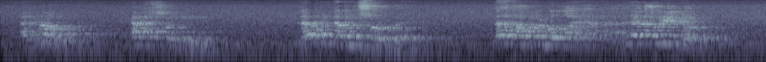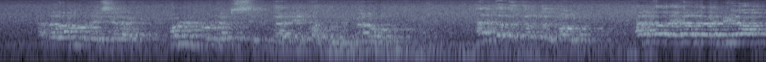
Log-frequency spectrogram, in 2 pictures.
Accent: Egypt; اللهم ارزق بلادنا مصر الأمن والأمان والاستقرار

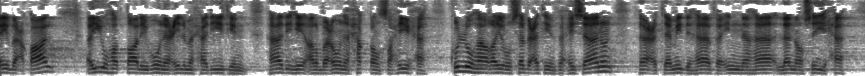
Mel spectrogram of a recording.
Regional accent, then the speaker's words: Najd, Saudi Arabia; منهم من أهل بلدنا نجد

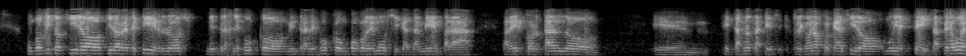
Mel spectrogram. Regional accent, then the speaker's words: Argentina; haciéndonos responsables de que somos argentinos y que nuestro país tiene que engrandecerse

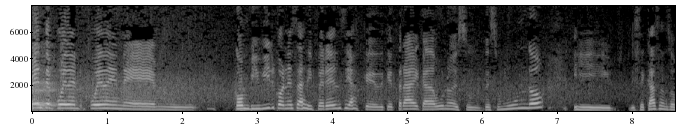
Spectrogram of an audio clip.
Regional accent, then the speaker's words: Buenos Aires, Argentina; born there; Yo nací en Villa Urquiza.

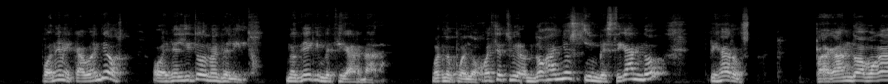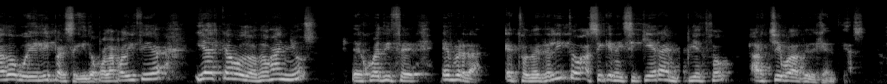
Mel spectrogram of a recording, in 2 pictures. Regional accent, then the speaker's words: Spain; Una vergüenza casi como español.

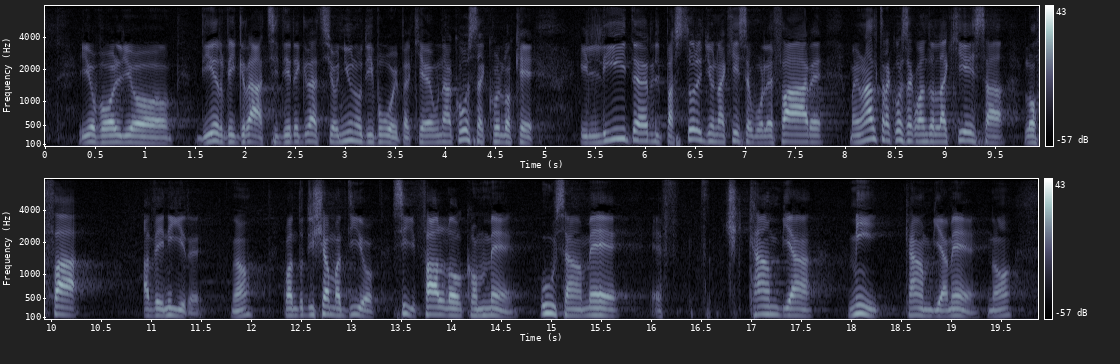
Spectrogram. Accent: Taranto, Apulia, Italy; Io sono tarantino, perché l'accento forse può ingannare, perché io sono un po' confuso ora tra il francese, l'inglese, il tedesco, ma in effetti le radici sono di Taranto, no? Taranto vecchio, mio padre.

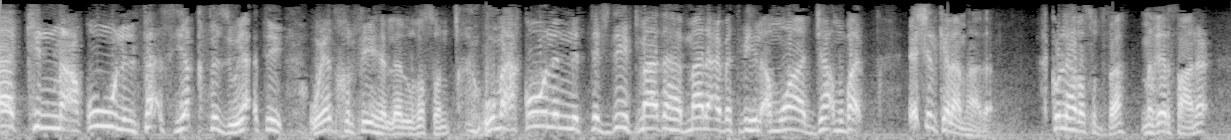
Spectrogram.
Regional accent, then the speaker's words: Saudi Arabia; وأقول أنا جئت من السعودية وكذا

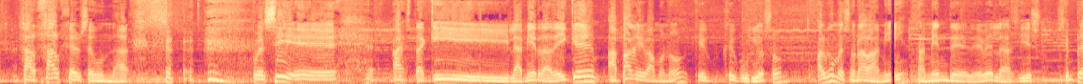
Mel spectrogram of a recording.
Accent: Orihuela, Valencian Community, Spain; yo soy de Orihuela, pero no, también se dice botelleo. Aquí decimos botelleo y nos duele los oídos el oír botellón.

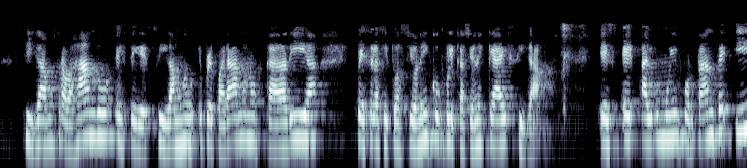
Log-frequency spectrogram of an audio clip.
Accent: Venezuela; nosotros tenemos un gran desarrollo y un gran papel importante como mujeres venezolanas

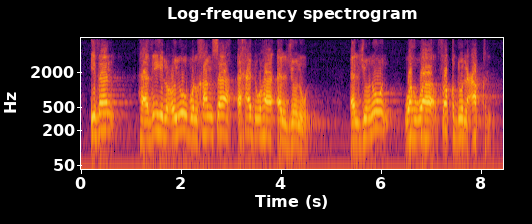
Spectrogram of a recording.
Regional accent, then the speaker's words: Damascus, Damascus Governorate, Syria; وعندنا في دمشق توجد مشفى خاصة لهؤلاء الناس

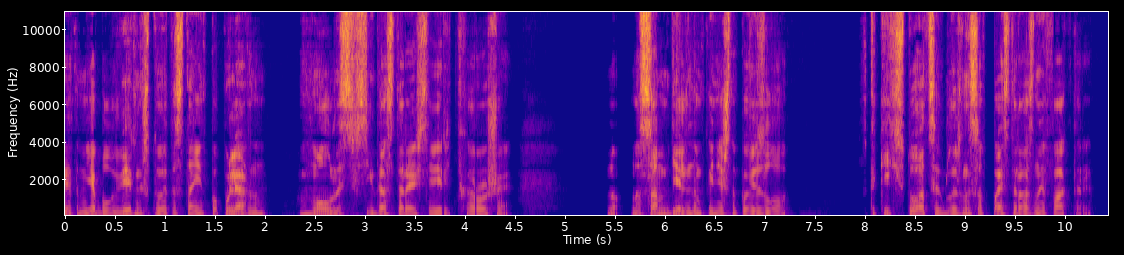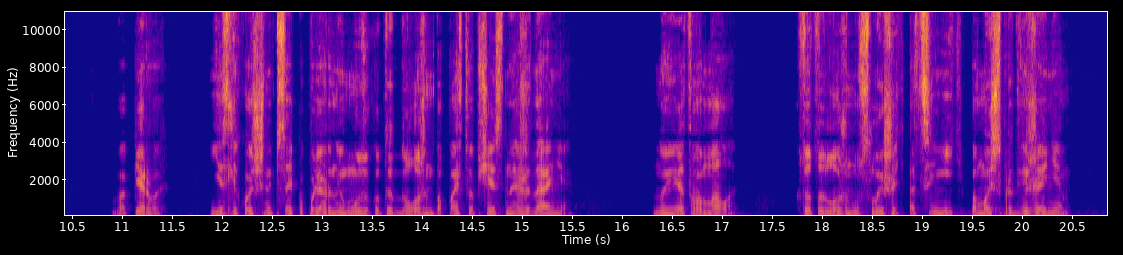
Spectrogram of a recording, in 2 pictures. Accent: Novosibirsk, Novosibirsk Oblast, Russia; Я из Новосибирска. Это там, где иногда бывает холодно. И там я начал заниматься музыкой.

